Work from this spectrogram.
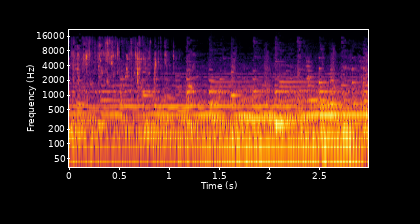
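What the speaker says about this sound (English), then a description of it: "To finish off the job, providing a good dose of water." Water is poured onto soil in a balcony pot of freshly planted bulbs, including alliums, making a steady, soft trickling and dripping under gentle background music.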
